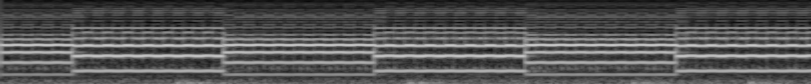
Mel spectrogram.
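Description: Fire truck's German two-tone siren (Martinshorn) sounding, alternating between a low and a higher note about every three quarters of a second, then cutting off suddenly near the end.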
